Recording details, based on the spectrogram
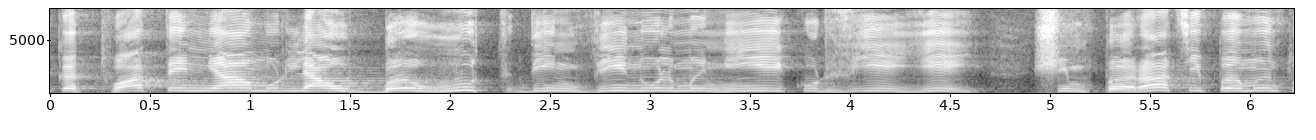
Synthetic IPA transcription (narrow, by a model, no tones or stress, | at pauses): kət̪oat̪e̞neamuɾile̞awbəut̪d̪invinulmɨnije̞jkurvije̞je̞j | ʃiɨmpəɾat̪sijpəmɨnt̪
